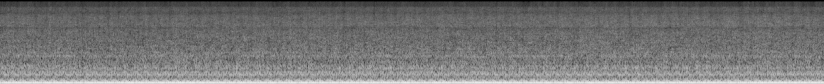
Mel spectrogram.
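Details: Freshly rebuilt Chevy 5.3 LT truck V8 at idle: loud, even, steady low pulsing with no knock, tick or stumble. It settles into a smooth run.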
